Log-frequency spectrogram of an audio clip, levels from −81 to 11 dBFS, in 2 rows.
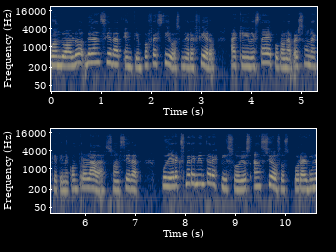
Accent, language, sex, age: American, Spanish, female, 20-39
